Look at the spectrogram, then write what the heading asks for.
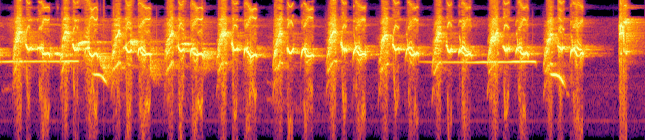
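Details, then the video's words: Long-tailed shrike singing loudly and persistently: harsh, rapidly repeated scratchy notes mixed with short whistled slurs, several times per second, in close, unbroken bursts. "burung cendet gacor"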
